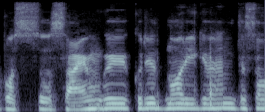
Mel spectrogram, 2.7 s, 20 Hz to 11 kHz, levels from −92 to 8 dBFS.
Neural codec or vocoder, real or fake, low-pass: none; real; 9.9 kHz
